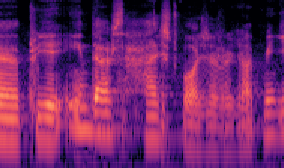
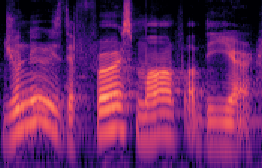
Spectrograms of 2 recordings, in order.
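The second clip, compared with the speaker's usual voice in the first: slow model reading; slower than usual. Shown as a demonstration. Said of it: "teacher reads example sentence".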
